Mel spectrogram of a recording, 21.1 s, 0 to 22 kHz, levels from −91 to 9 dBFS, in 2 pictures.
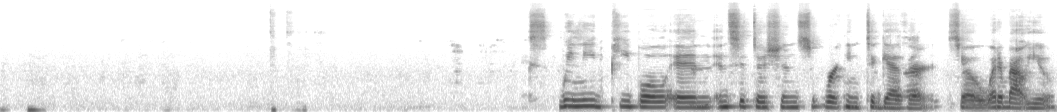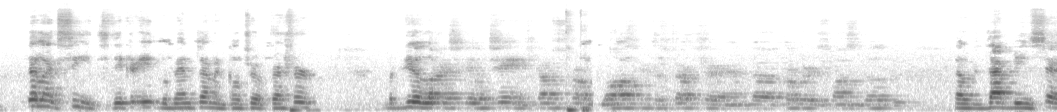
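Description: At 5.72 to 5.82 s and again at 5.99 to 6.04 s, faint scraps of speech return about 280 ms late. This is an echo leak, likely a far-end speakerphone whose echo canceller let some residue through. It is a delayed duplicate added on top, not a loss of the talker.

Between 6.57 and 7.79 s, 8.52 and 9.95 s, and briefly at 10.74 to 10.87 s, the voice itself dips deeply and breaks into pieces. This is speech suppressed in double talk, likely the canceller clamping down while both sides spoke. Nothing is added. The near talker is turned down instead.

From 14.90 to 20.12 s the sound abruptly turns roomy and hollow, with thinner bass, a level about 5 dB lower and more background noise, about 35 dB below the speech. This is a switch to a distant microphone, likely after the close microphone dropped out. Unlike the suppression dips, the change holds steady for five seconds. One shallower double-talk dip still occurs inside it, at 16.51 to 16.68 s.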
